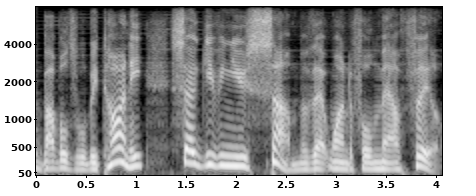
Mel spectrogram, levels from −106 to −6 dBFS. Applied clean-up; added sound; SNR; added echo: neural mask model DeepFilterNet 3.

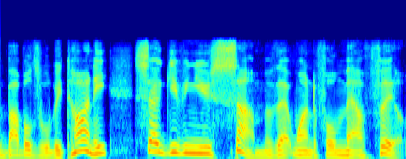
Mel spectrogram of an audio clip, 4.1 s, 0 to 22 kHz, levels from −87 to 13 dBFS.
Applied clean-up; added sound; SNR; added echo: none; none; none; none.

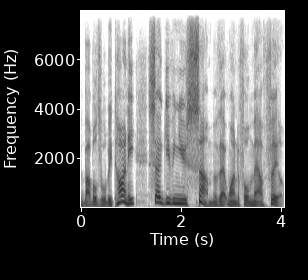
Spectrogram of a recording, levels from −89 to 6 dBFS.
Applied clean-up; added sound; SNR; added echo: neural mask model Resemble Enhance denoiser.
